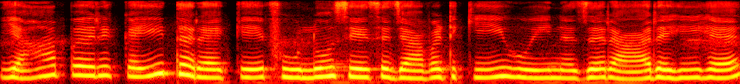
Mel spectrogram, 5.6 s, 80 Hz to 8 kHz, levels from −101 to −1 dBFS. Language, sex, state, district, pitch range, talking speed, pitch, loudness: Hindi, female, Uttar Pradesh, Ghazipur, 240-270 Hz, 150 wpm, 250 Hz, -26 LUFS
